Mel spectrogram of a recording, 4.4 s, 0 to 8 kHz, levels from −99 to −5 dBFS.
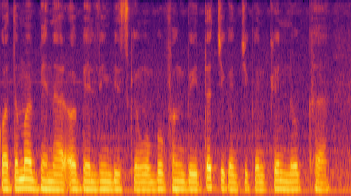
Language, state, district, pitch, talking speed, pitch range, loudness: Kokborok, Tripura, West Tripura, 120 Hz, 150 wpm, 115-125 Hz, -17 LUFS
